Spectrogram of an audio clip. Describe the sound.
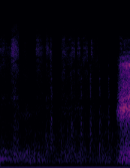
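Handwriting with a pen on paper: a run of faint, short scratchy strokes, then a longer and louder scratch at the end.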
